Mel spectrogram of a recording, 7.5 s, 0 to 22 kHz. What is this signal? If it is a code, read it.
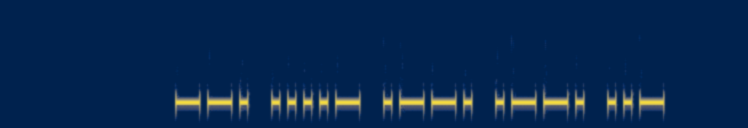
Morse code, heard as a keyed tone, about 15 wpm, 700 Hz. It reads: G4PPU
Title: DXCC-100 Call Signs - 5 Characters - Repeated 2x - 15wpm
